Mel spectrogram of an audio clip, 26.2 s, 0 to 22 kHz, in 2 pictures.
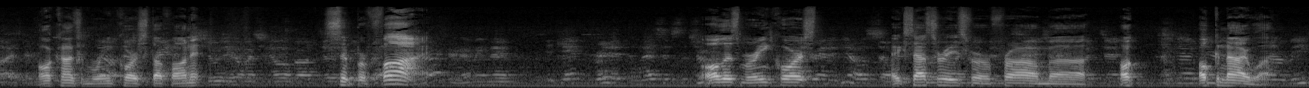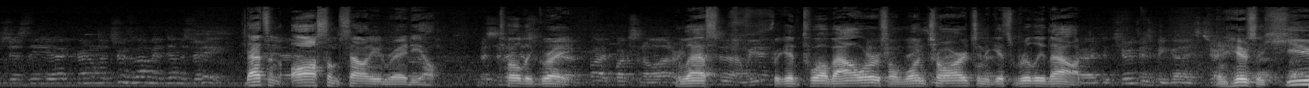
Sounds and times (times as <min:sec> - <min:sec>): Speech: 0:00.0 - 0:26.1.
